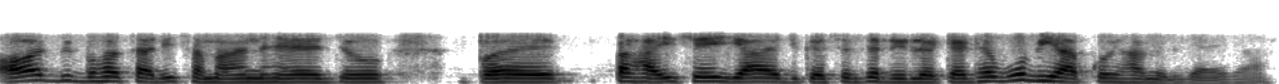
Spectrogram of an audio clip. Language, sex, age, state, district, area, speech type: Hindi, female, 60+, Uttar Pradesh, Hardoi, rural, conversation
